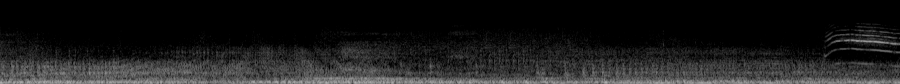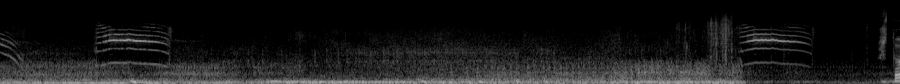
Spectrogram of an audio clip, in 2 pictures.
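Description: A cartoon kitten meowing three times, each meow rising and then falling in pitch: two close together about halfway through and a third near the end. Under the first two there is a low steady rumble, which stops just before the last meow.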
